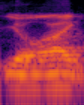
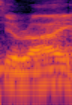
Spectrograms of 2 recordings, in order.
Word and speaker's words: Yorai: My name is Yorai. I always say that the easiest way to pronounce Yorai is your eye.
